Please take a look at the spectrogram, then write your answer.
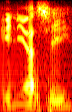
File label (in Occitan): "inhaci", occitans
